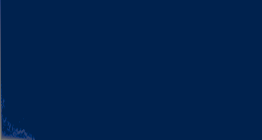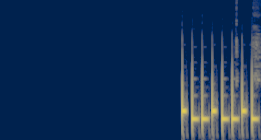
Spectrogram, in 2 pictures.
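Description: A phone ringtone sounds during a live call-in session, just before the call is answered. After a long stretch of silence comes a quick run of short electronic beeps, moderately loud and alternating between two pitches.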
